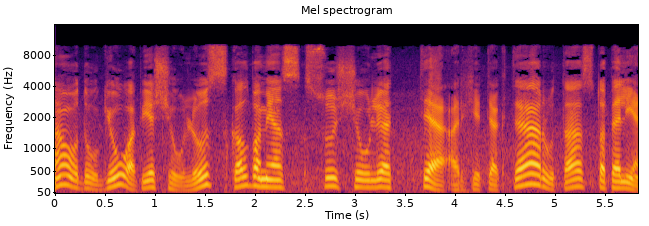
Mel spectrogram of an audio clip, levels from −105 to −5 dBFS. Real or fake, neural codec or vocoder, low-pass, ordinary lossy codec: real; none; 9.9 kHz; MP3, 64 kbps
